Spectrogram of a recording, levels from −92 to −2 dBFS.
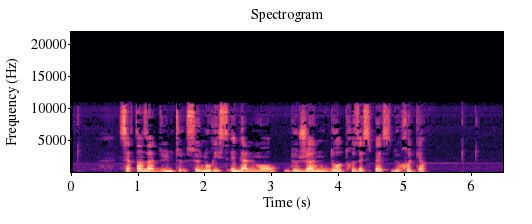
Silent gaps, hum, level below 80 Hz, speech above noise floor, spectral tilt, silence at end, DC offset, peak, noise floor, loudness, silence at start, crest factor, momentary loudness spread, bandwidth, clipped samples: none; none; -64 dBFS; 41 dB; -5 dB/octave; 1.15 s; under 0.1%; 0 dBFS; -55 dBFS; -14 LUFS; 0.75 s; 14 dB; 6 LU; 11.5 kHz; under 0.1%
